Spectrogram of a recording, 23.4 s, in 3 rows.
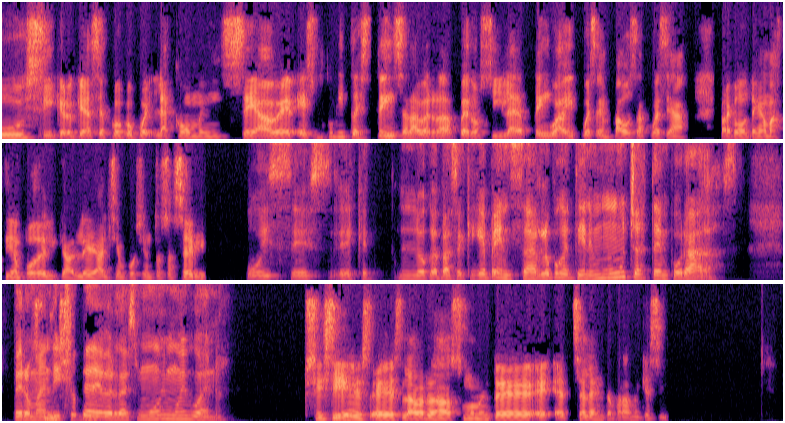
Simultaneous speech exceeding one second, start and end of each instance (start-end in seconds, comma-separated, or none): none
